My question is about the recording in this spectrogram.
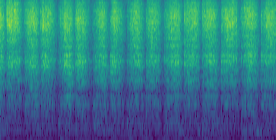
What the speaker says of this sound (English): Might even get the electric drill out with a rotary wire brush.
